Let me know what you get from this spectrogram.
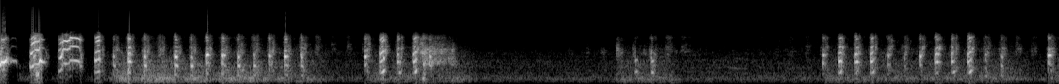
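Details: Female Vizsla puppy aged 10 weeks, in a crate during a three-hour car ride home from the breeder, gives rapid, chattering, monkey-like yips in quick bursts, with laughter; Vizsla.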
